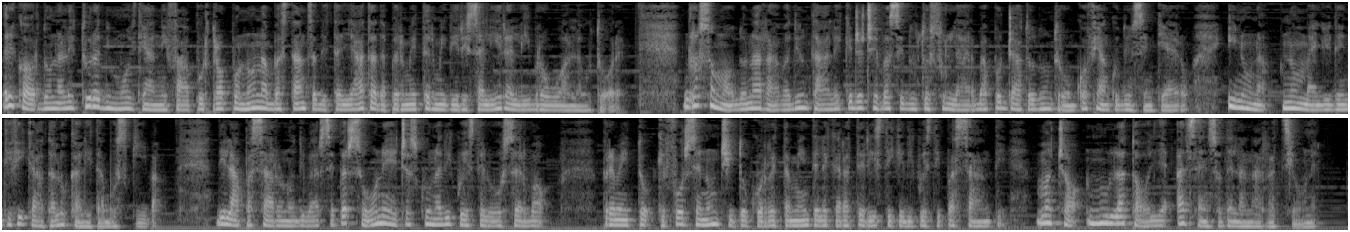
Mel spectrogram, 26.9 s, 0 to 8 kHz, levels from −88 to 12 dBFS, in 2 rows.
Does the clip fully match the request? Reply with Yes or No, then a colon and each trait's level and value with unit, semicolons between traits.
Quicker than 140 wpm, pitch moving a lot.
No: average, 165 wpm; average, 3.8 semitones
